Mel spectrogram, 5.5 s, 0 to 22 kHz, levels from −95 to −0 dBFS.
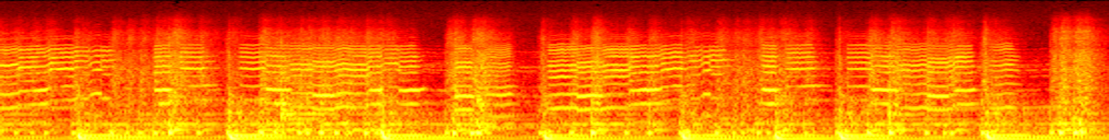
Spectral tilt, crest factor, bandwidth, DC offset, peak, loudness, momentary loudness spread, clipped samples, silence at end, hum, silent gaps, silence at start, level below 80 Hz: -4 dB/octave; 16 dB; 17 kHz; under 0.1%; -2 dBFS; -17 LUFS; 3 LU; under 0.1%; 0 s; none; none; 0 s; -26 dBFS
